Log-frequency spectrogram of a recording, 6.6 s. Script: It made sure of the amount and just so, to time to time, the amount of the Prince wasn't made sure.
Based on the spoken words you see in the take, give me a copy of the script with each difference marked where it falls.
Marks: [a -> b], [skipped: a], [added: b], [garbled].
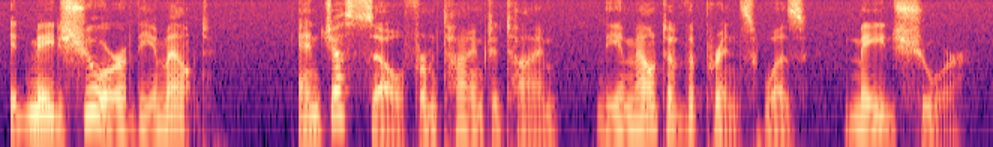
It made sure of the amount and just so, [to -> from] time to time, the amount of the Prince [wasn't -> was] made sure.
